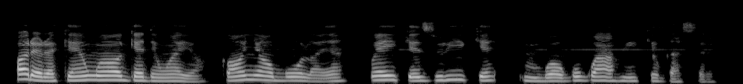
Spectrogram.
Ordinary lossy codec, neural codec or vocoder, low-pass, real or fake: none; none; none; real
